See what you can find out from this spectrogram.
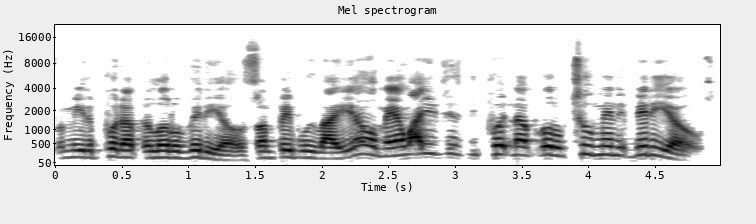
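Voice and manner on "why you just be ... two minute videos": ordinary talk, nothing marked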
